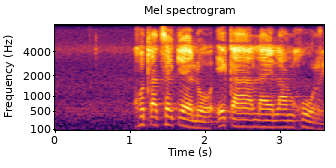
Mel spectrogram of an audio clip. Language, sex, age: Tswana, male, 19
